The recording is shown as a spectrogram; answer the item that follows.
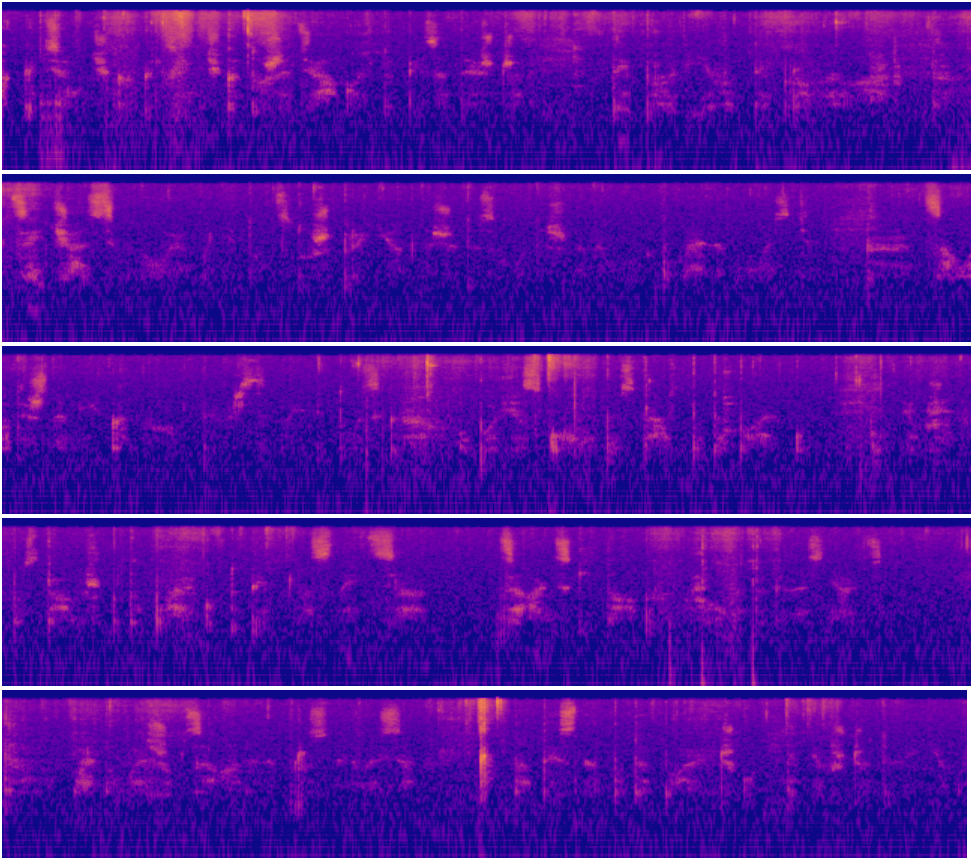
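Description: A woman whispering quietly.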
